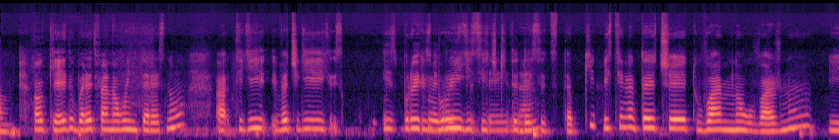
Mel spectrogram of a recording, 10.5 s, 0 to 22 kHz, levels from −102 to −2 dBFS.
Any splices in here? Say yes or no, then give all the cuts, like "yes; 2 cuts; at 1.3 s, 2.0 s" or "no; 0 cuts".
yes; 1 cut; at 7.4 s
